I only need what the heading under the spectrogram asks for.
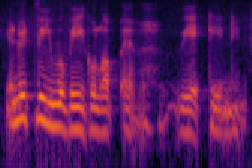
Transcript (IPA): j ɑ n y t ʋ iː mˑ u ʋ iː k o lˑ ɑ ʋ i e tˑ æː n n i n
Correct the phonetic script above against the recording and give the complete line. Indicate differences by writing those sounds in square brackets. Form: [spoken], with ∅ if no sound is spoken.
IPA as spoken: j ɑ n y t ʋ iː mˑ u ʋ iː k o lˑ ɑ ʋ i e tˑ [iː] n n i n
